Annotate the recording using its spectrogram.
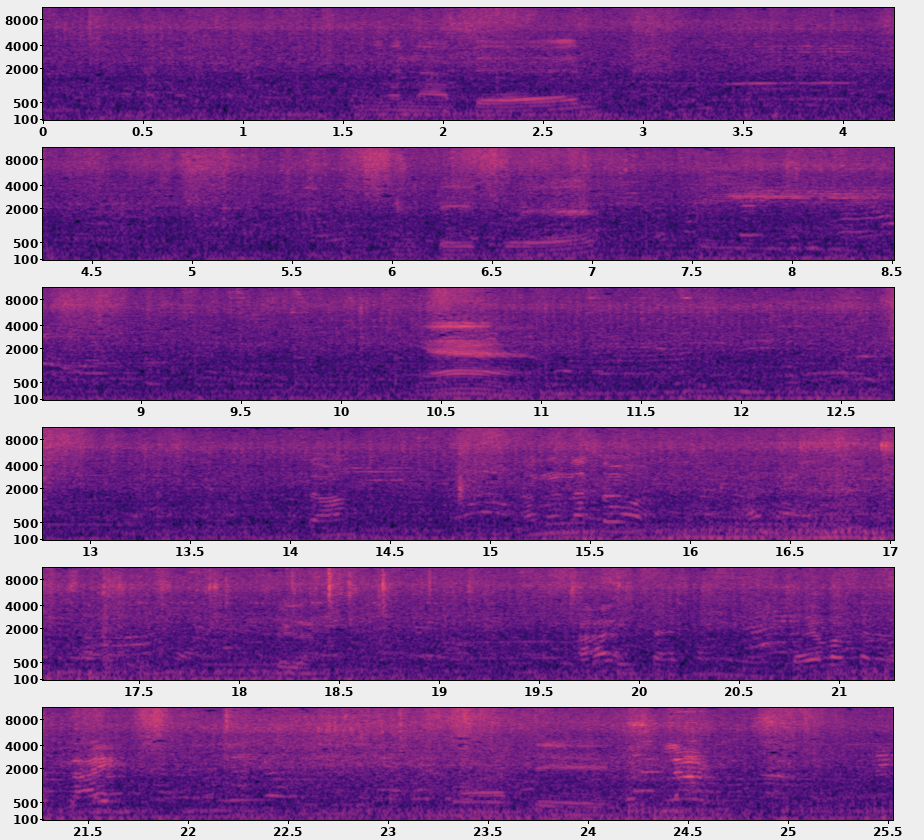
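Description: Several adults chat nearby in a busy, bustling crowd.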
